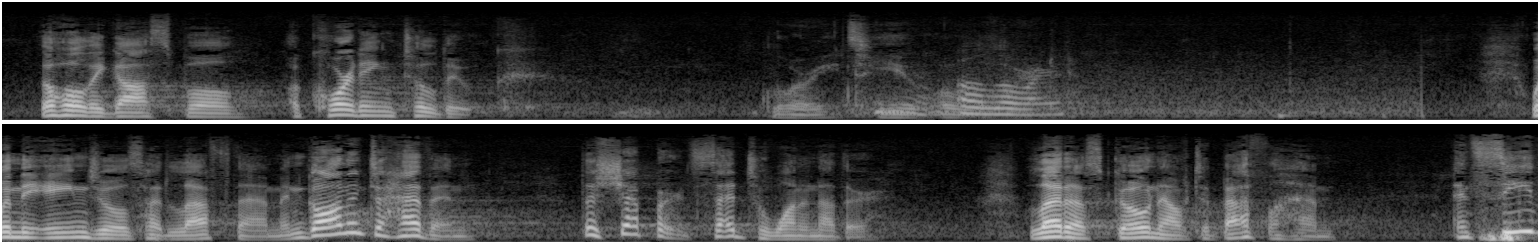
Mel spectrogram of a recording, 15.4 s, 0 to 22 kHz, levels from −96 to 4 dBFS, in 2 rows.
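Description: No technical faults are audible in this audio.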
